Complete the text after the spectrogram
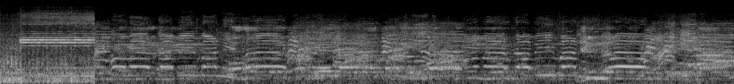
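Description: A large crowd of men and women chants and shouts loudly outdoors.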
